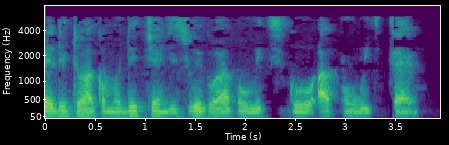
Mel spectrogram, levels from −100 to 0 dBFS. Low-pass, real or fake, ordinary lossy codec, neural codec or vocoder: 7.2 kHz; fake; MP3, 24 kbps; codec, 16 kHz in and 24 kHz out, 1.1 kbps, FireRedTTS-2 codec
